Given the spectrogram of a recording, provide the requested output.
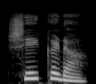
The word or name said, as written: ಶೇಕಡಾ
